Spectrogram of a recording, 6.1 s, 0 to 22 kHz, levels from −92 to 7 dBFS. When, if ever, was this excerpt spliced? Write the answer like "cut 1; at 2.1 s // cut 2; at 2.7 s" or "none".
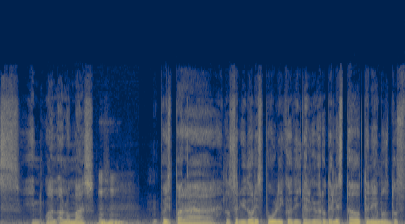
cut 1; at 3.3 s // cut 2; at 4.5 s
